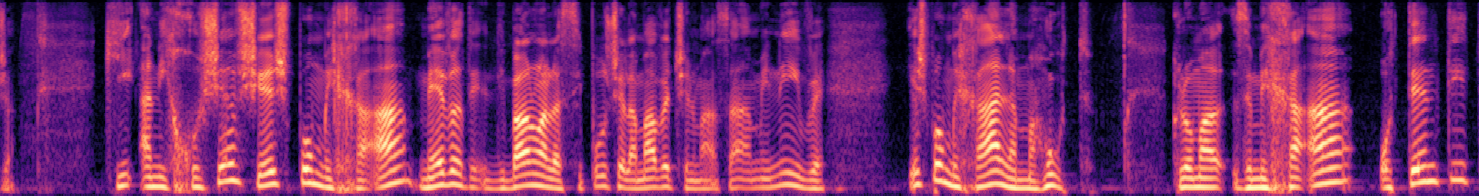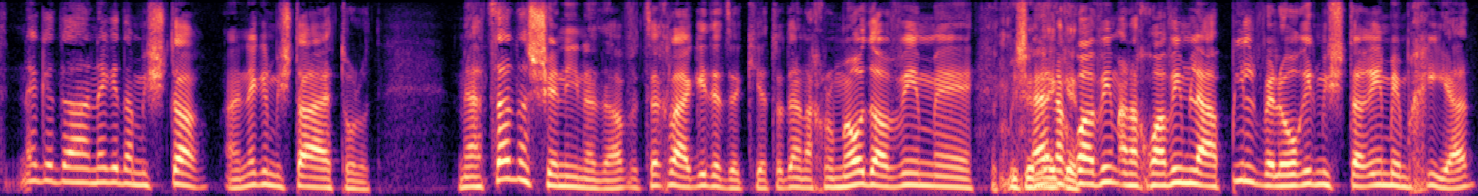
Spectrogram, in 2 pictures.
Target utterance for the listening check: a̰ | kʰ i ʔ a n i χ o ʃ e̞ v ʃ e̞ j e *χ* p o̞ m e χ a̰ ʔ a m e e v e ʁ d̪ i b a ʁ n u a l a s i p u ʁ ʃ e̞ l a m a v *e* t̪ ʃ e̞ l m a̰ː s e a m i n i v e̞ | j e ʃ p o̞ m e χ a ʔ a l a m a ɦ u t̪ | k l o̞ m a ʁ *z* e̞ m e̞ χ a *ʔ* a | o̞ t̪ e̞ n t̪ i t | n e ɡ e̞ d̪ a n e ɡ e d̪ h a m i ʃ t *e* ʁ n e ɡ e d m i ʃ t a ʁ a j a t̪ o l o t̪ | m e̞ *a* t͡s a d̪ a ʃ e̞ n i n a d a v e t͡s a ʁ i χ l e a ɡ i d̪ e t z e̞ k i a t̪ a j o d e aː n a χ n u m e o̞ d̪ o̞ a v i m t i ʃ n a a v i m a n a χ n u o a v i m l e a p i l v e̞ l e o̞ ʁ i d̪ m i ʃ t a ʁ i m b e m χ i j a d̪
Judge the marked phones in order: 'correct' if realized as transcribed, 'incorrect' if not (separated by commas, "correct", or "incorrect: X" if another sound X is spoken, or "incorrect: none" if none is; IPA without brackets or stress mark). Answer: incorrect: ʃ, correct, correct, correct, incorrect: a, correct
